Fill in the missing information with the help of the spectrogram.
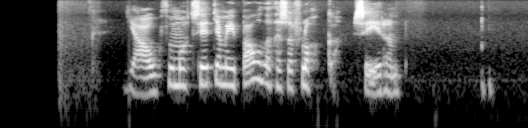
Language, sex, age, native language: Icelandic, female, 30-39, Icelandic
